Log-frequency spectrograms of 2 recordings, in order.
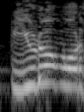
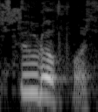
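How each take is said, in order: First: The word begins with a P sound. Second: The word begins with an S sound. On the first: The speaker calls it wrong. "अब sir पी से शुरू, तो ये तो पीडो force हो गया" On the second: The speaker calls it right. "पी silent है ना, तो एस से बोलेंगे"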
